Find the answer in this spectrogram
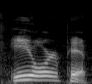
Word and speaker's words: Eijor_Pip: And this is Oh, that's how you pronounce it. Eeyore. Eeyore Pip.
